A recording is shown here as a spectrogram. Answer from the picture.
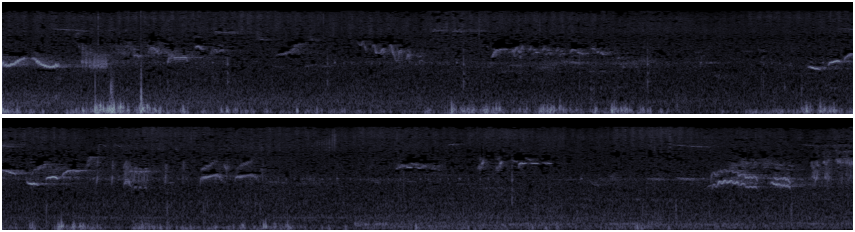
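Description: Small birds chirping in short, scattered phrases every few seconds, over intermittent low rumbles on the microphone.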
